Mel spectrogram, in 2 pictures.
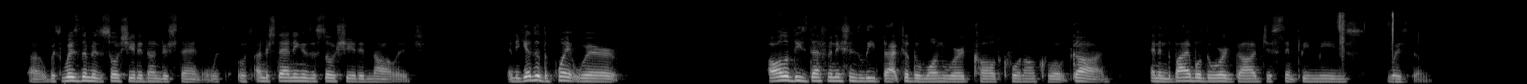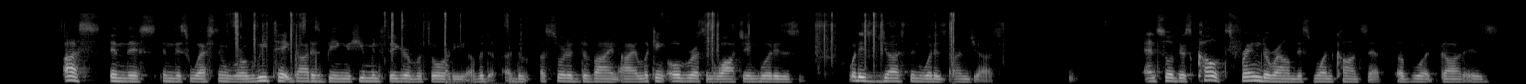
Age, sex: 20-39, male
